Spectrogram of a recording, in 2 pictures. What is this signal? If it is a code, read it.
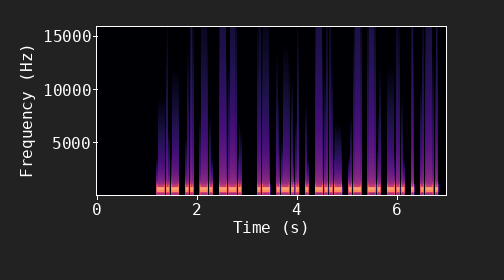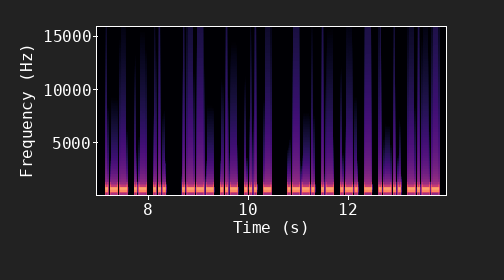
Morse code, heard as a keyed tone, about 25 wpm, 700 Hz. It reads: KING ALEXANDER WAS JUST PARTLY
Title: Pangram Challenge v2 - 25wpm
